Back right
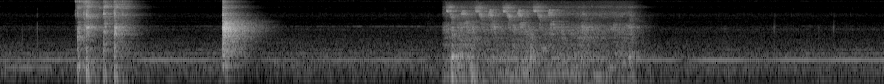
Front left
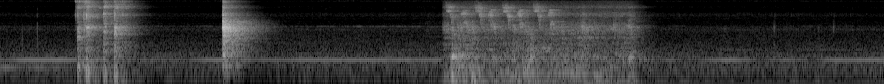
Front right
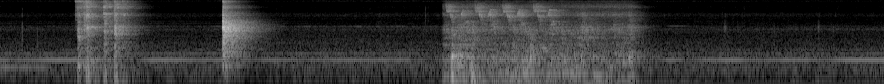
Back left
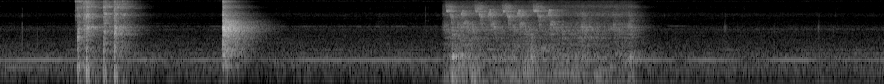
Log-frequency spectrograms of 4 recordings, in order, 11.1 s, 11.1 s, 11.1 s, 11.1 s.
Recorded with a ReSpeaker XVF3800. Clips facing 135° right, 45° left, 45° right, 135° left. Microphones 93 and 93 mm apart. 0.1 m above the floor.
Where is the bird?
70° right, 0.5 m.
